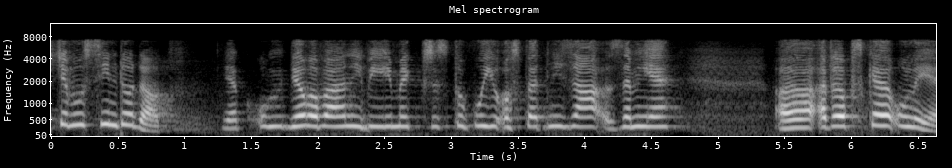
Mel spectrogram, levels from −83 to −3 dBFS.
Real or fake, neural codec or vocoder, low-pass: fake; codec, 16 kHz, 0.5 kbps, X-Codec, WavLM features, trained on Multilingual LibriSpeech; 7.2 kHz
